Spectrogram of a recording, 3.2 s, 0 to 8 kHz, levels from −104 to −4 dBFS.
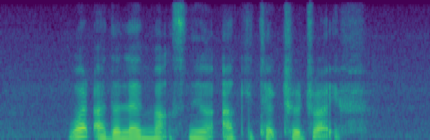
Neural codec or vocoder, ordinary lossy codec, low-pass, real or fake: none; none; none; real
